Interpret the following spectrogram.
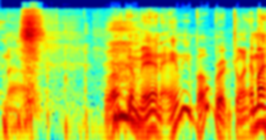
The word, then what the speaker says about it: Bobruk: Welcome in, Aimee Bobruk.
